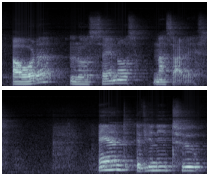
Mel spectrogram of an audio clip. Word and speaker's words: ahora: inner ears so all you would say is aura and just make sure that h and aorta is silent it's not ahora and now talking about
